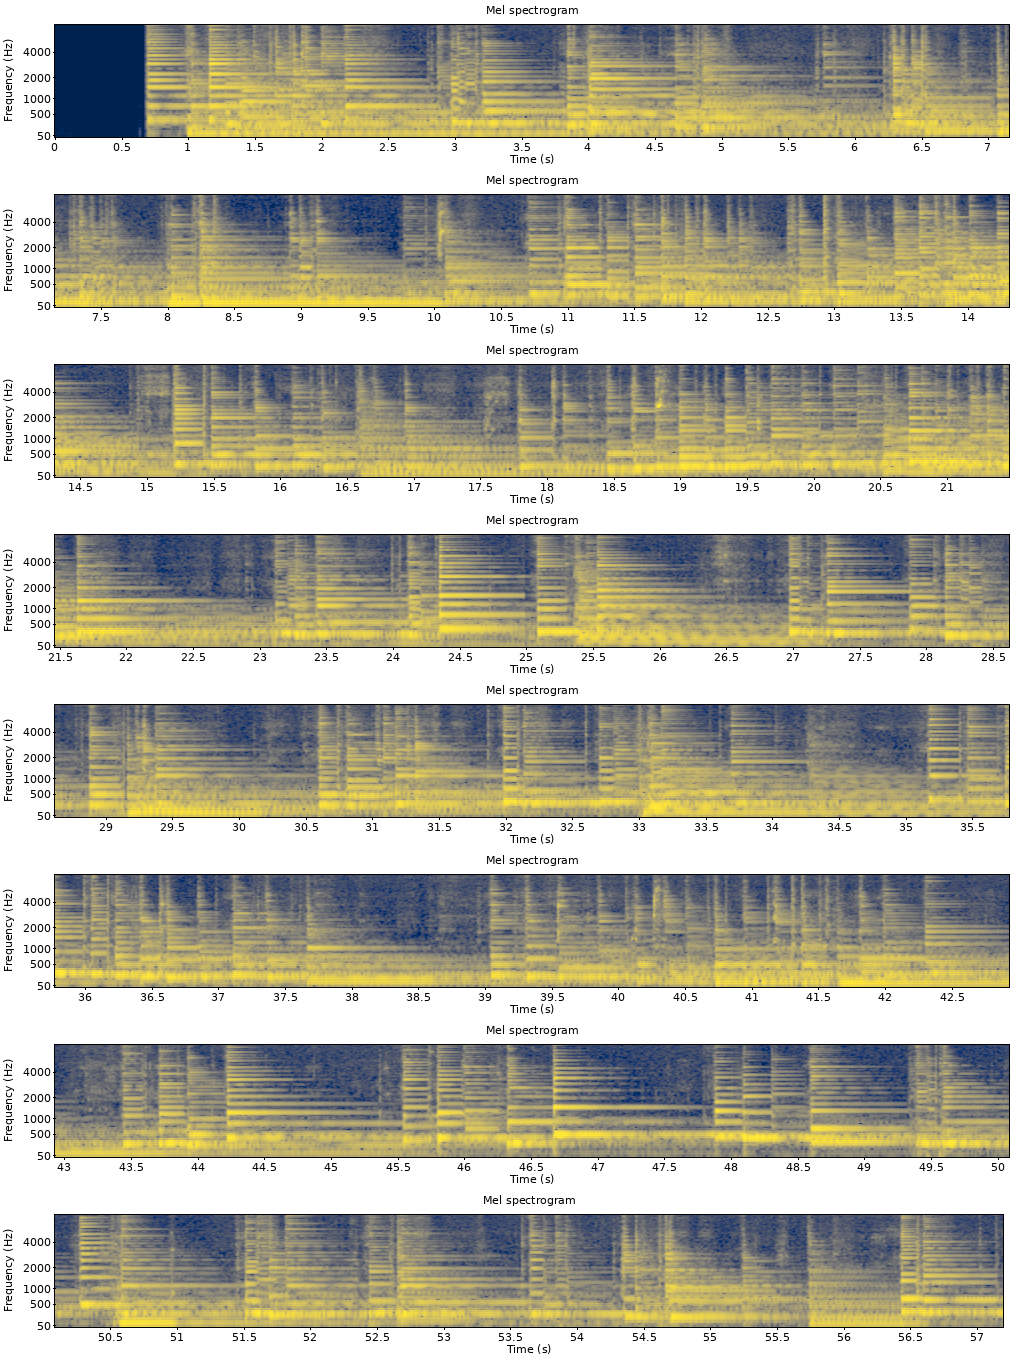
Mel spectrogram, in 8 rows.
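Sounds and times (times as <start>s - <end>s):
lute piece in G minor: 0.7s - 57.1s.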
